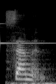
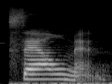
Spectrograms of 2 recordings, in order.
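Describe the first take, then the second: First: Said in the usual way. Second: "salmon" with the L sounded, "sal-men"; singlish. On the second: Shown as a demonstration. Singlish take of the word.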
